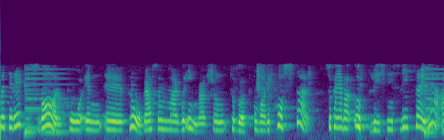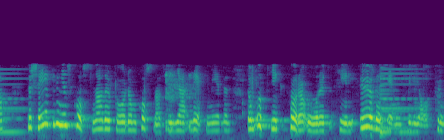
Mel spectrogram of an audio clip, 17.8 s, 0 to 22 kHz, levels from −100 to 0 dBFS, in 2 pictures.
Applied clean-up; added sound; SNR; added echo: classical method log-MMSE.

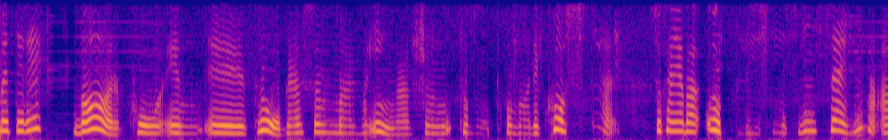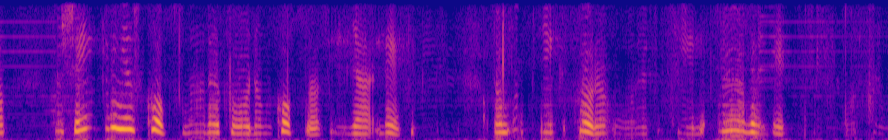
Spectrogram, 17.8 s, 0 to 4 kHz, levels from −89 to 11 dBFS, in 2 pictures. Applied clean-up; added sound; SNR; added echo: neural separator model SepFormer WHAM!.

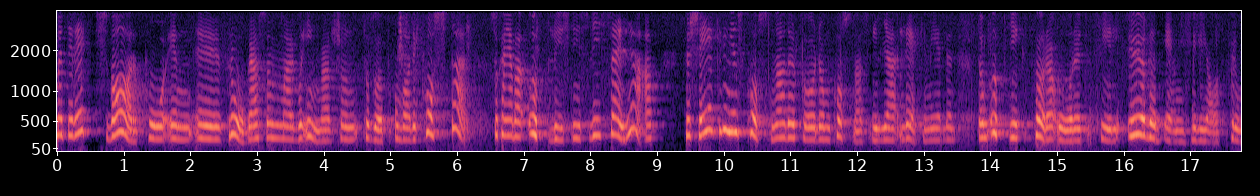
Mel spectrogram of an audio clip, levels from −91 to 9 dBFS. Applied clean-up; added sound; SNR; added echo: neural mask model Resemble Enhance denoiser.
